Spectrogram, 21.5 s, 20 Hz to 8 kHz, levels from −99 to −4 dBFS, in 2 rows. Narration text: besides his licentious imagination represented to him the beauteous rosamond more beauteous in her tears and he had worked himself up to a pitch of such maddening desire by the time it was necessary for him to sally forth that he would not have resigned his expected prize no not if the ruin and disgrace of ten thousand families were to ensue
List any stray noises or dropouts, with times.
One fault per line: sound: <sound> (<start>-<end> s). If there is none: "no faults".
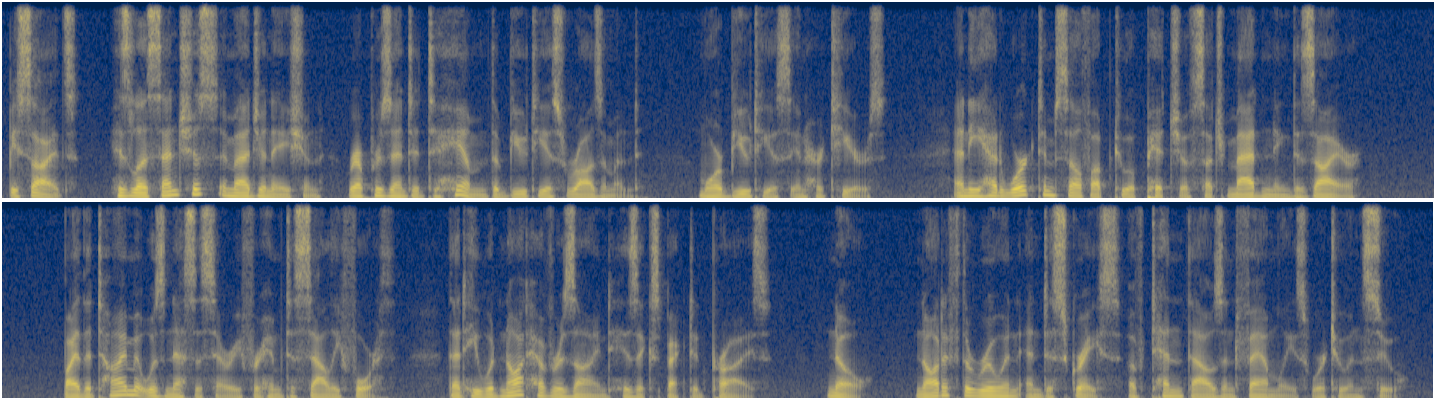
no faults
